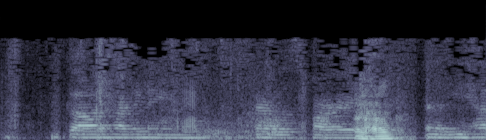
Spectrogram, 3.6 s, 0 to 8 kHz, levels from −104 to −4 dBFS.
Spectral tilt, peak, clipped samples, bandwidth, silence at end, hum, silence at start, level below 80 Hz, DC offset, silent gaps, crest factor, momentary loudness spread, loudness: -6.5 dB/octave; -16 dBFS; under 0.1%; 6 kHz; 0 s; none; 0 s; -62 dBFS; under 0.1%; none; 22 dB; 14 LU; -38 LUFS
